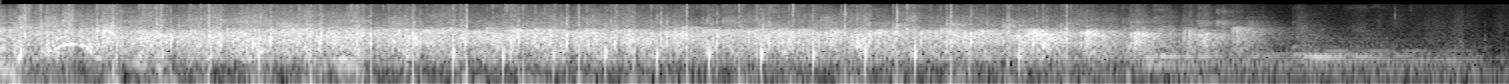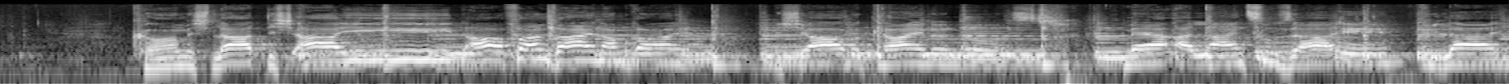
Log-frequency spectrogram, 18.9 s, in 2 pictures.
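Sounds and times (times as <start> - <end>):
audience applause: 0.0 - 8.1
speech: 10.6 - 18.8.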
